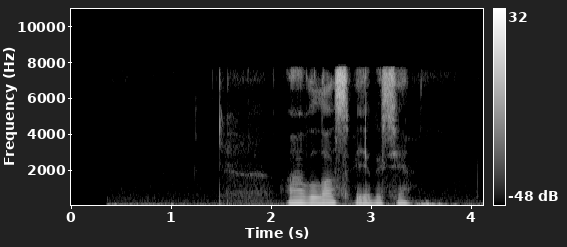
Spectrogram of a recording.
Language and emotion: Russian, neutral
